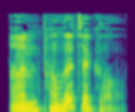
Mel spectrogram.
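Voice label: "unpolitical", British English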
